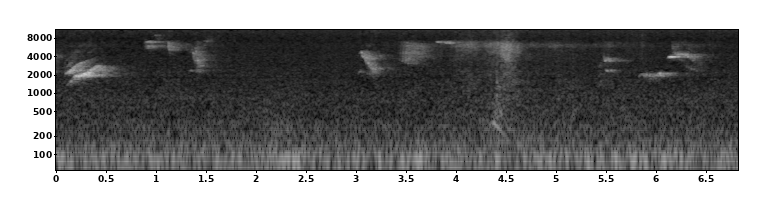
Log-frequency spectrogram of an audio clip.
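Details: A common blackbird (Turdus merula) sings an unusual morning song in a house courtyard, heard there for about a week. It gives brief fluty notes followed by high, thin twittering phrases with pauses, over a steady low rumble and a faint whoosh.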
